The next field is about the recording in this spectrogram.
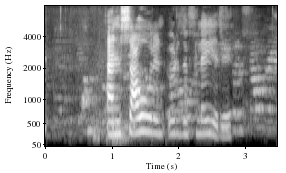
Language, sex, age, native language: Icelandic, female, 10, Icelandic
